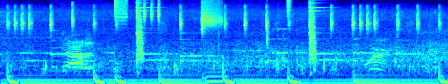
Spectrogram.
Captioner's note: wind blowing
